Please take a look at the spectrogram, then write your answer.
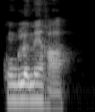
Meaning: conglomerate
- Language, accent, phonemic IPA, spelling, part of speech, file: French, France, /kɔ̃.ɡlɔ.me.ʁa/, conglomérat, noun, LL-Q150 (fra)-conglomérat.wav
